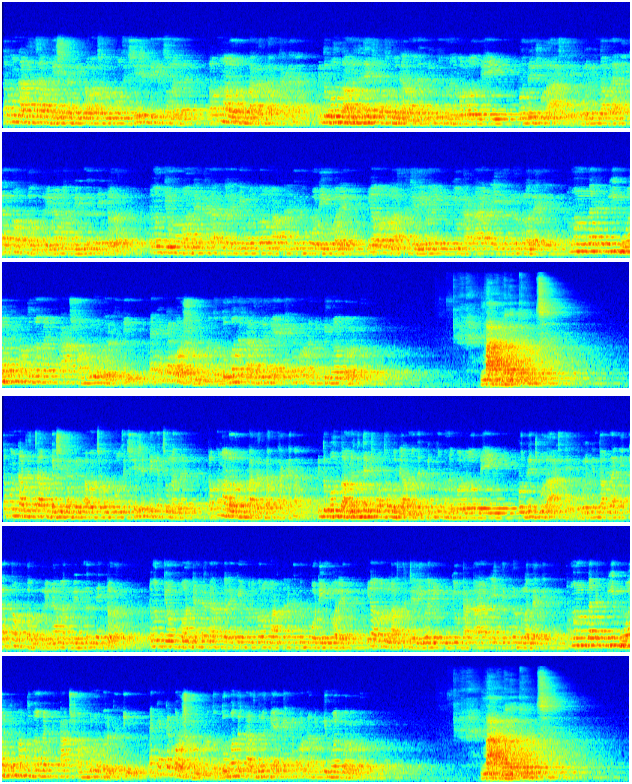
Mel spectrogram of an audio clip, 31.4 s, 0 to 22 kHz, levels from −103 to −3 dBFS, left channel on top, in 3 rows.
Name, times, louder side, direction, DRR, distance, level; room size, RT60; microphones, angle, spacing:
voice 1, 0.0-3.1 3.4-4.9 5.2-8.2 8.6-12.4 12.9-16.2 16.5-19.6 19.9-23.1 23.5-27.0, equal, 65° right, -4 dB, 0.5 m, -26 dB
voice 2, 28.7-30.0, equal, 90° left, -8 dB, 0.9 m, -21 dB
2.7 x 2.6 x 2.7 m, 2.7 s
head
